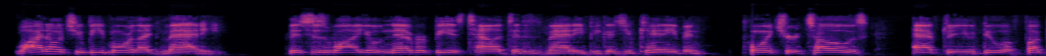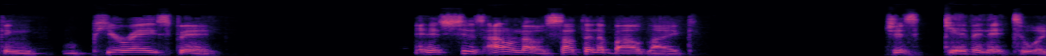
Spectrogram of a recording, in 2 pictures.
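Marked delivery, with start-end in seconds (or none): none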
